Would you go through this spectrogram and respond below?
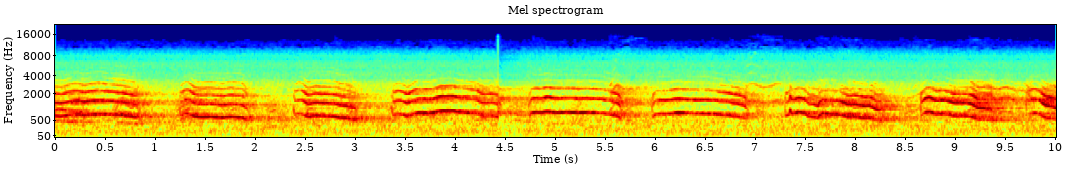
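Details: Newborn puppy, two days old, crying in pain while its mother sits on it: high, arched whining cries with strong harmonics, rising then falling, repeated roughly every second in a steady series.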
